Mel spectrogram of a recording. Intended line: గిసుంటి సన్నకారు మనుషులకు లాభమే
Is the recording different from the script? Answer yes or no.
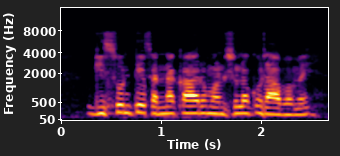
no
